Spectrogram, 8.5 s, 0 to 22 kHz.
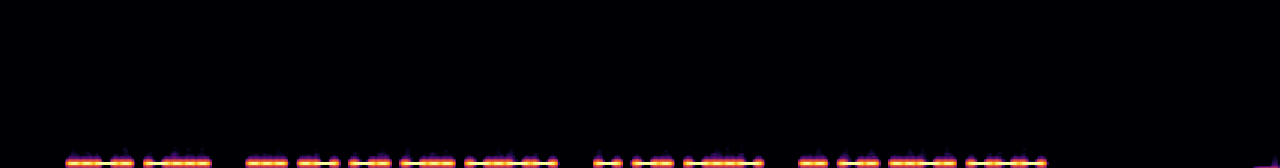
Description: Morse code, heard as a keyed tone, about 28 wpm, 700 Hz. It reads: FB SANDY TNX INFO
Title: Practice QSO - Exchange 3 - More Info - 28wpm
